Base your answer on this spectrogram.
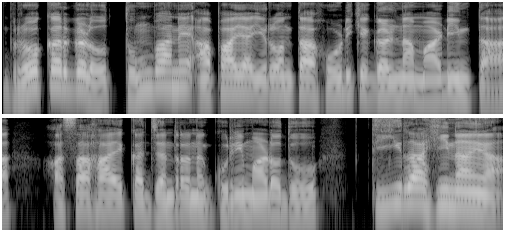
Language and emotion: Kannada, disgusted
